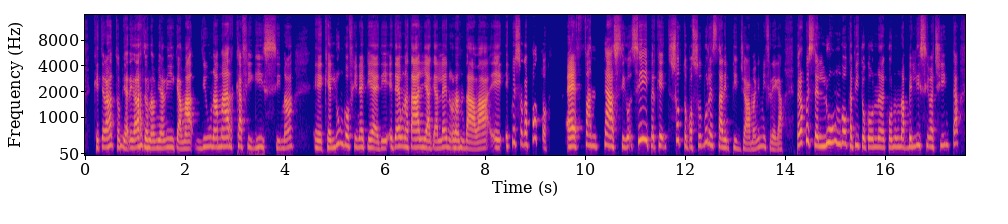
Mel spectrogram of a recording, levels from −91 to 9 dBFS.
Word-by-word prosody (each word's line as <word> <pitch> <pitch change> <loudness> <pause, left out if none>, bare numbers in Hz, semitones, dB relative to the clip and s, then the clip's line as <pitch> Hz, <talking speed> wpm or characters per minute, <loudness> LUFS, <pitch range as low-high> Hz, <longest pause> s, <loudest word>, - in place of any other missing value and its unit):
che 200 - -4
tra 220 +1 +2
l'altro 260 -3 0
mi 220 -5 -3
ha - - +2
regalato 215 +4 +3
una 190 -2 +1
mia 195 0 -1
amica, 205 -3 -1
ma 180 0 +5
di 190 +3 -9
una 230 -1 +1
marca 235 0 +3
fighissima, 210 -1 -4 0.4
e 195 -3 -2
che 205 - 0
è - - -1
lungo 265 +4 -2
fino 225 -3 -4
ai 220 - 0
piedi, 190 -3 -1
ed 225 +3 -4
è 235 - +6
una 230 -2 0
taglia 215 -2 +6
che - - -5
a - - +1
lei 220 +4 -1
non 200 -1 -4
andava 190 -1 +3
ehm, 205 -1 -2
e 245 - -7
questo 335 -1 -5
cappotto 420 +11 -4 0.4
è 235 +1 +10 0.2
fantastico 245 -3 +2
sì 405 - +3
perché 245 0 -3
sotto 405 +3 -3
posso 220 +4 -5
pure 300 -2 -4
stare 230 -5 0
in 200 -2 -7
pigiama 170 -4 -5
che 205 - -9
mi 235 -1 -9
frega, 165 -4 -8 0.2
però 310 +5 +2
questo 380 -7 +1
è - - +5
lungo, 320 +6 +1
capito, 240 -3 -3
con 220 0 -1
con 215 0 -4
una 225 -1 -2
bellissima 235 +2 -2
cinta. 270 +6 -6
225 Hz, 195 wpm, -22 LUFS, 205-255 Hz, 0.4 s, è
